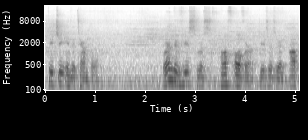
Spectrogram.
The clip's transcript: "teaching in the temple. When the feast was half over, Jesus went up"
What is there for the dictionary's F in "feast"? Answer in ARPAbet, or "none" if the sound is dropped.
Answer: P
